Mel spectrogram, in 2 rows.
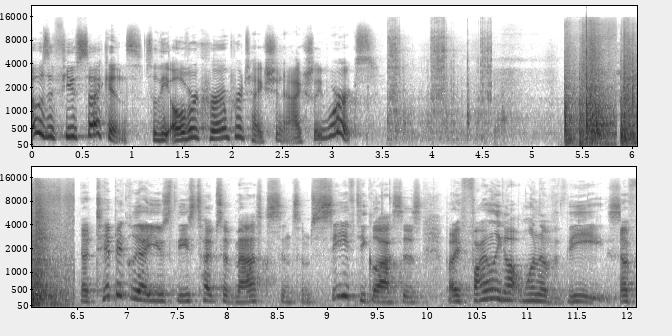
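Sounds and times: battery cable clamps clicking: 0:03.6 - 0:04.7.

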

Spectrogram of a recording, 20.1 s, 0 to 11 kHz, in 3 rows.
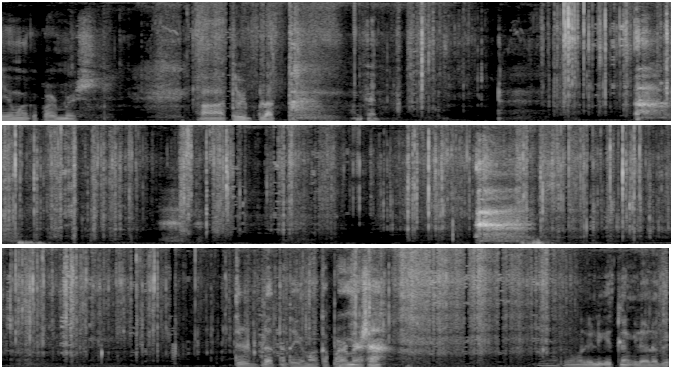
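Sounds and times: dry mulch crackling underfoot: 0:01.5 - 0:20.0.

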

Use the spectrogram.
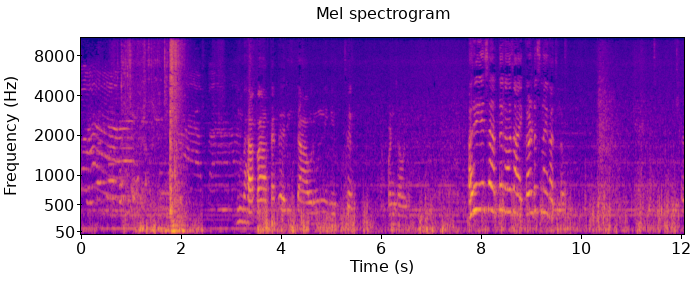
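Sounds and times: lift car travelling rumble: 0:00.3 - 0:12.0.

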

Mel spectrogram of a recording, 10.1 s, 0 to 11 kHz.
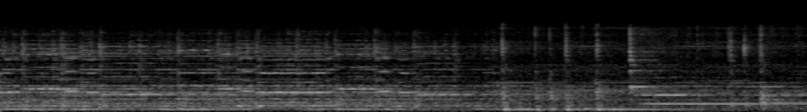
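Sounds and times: low steady drone: 0:00.0 - 0:06.6.

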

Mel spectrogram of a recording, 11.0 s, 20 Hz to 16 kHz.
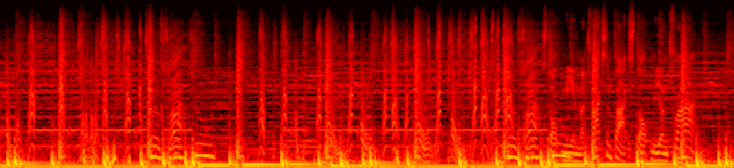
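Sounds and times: deep bass line: 0:00.0 - 0:11.0
hip hop beat: 0:00.0 - 0:11.0
record scratching: 0:00.1 - 0:02.7, 0:03.9 - 0:08.5.

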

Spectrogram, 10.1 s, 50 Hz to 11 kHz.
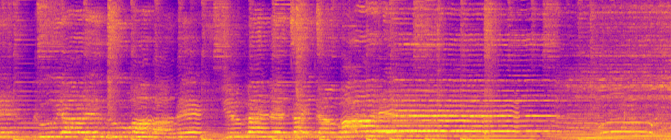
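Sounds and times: woman singing into a microphone: 0:00.0 - 0:09.3
loud amplified backing music: 0:00.0 - 0:10.0.

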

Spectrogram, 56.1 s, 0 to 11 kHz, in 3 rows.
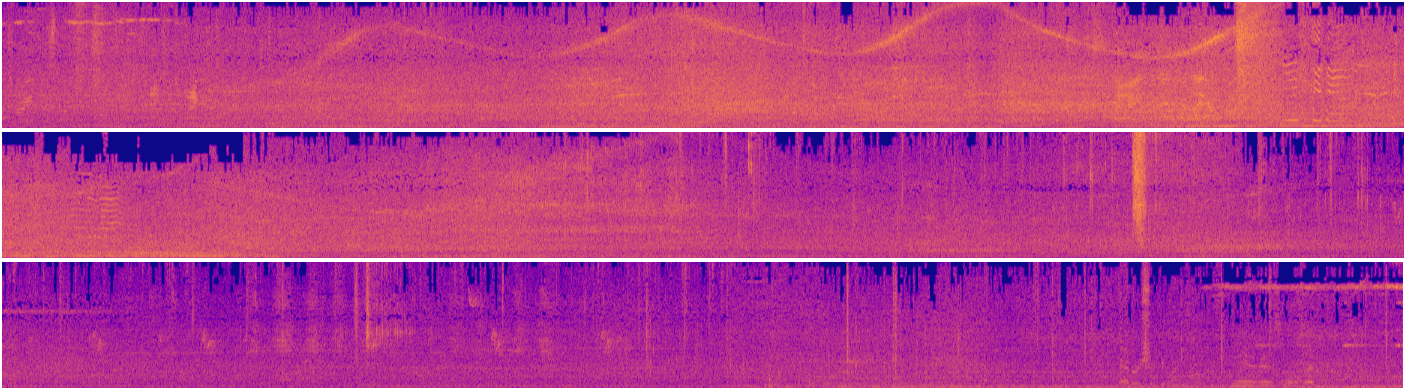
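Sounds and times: large vehicle engine running: 0:00.0 - 0:56.0
street traffic: 0:00.0 - 0:56.0.

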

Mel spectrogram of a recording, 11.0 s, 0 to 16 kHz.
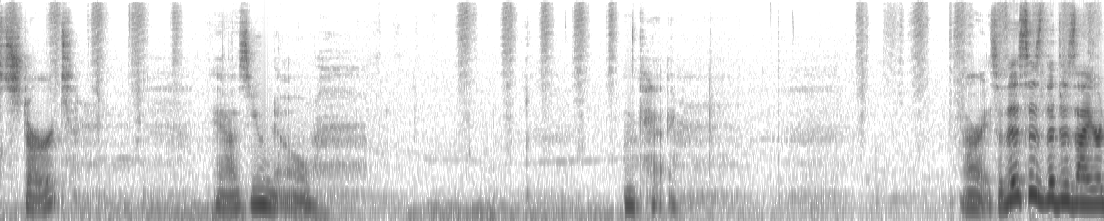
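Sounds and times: paintbrush scratching on wood: 0:04.6 - 0:06.3, 0:08.6 - 0:09.7.

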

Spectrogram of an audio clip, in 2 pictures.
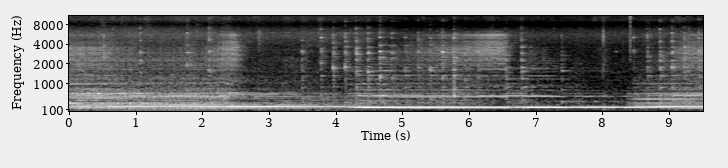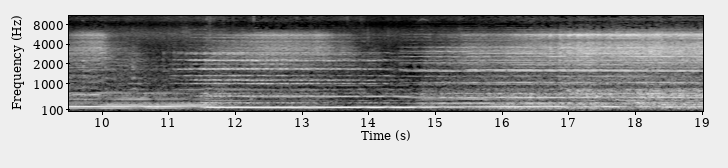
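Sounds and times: small ensemble with violin: 0:00.0 - 0:19.0.

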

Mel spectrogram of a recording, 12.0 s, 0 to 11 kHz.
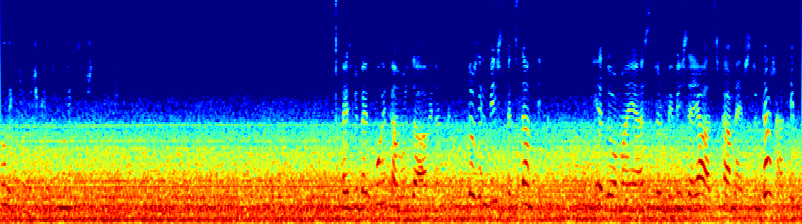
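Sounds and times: car interior road and engine rumble: 0:00.0 - 0:12.0.

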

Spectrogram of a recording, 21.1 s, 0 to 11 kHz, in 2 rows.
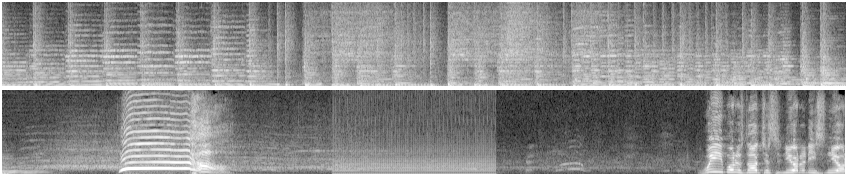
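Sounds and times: country-rock band playing: 0:00.0 - 0:10.8
crowd whooping: 0:10.7 - 0:15.8, 0:16.4 - 0:19.1
loud vocal shout: 0:10.9 - 0:14.0.

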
